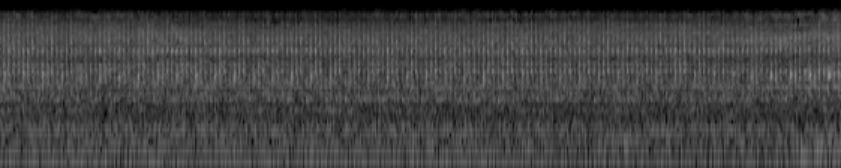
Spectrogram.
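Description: Steady idle with a quick, even tick about three per second over the engine hum; the source of the noise is unknown.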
